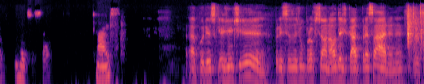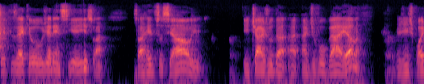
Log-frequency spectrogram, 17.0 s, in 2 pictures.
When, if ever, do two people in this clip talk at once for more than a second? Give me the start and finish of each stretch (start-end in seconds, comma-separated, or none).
none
